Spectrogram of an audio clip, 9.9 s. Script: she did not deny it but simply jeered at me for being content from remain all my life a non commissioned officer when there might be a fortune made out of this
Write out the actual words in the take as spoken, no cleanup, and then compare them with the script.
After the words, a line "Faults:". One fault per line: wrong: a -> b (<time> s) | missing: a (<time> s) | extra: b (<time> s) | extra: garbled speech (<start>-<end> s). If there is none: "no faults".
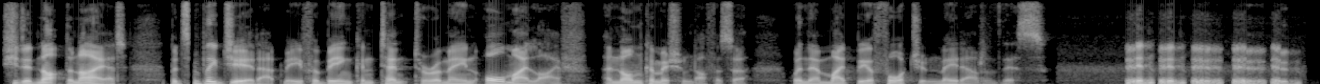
she did not deny it but simply jeered at me for being content to remain all my life a non commissioned officer when there might be a fortune made out of this
Faults:
wrong: from -> to (3.1 s)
